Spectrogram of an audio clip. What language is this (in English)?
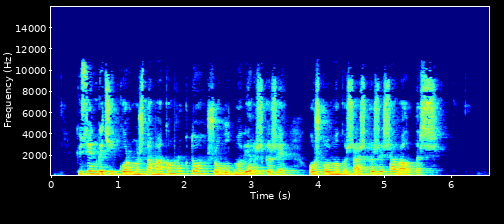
Mari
